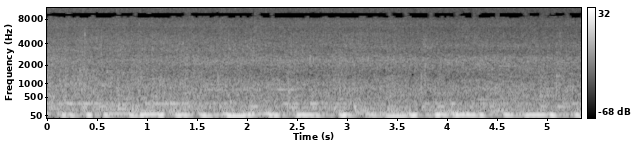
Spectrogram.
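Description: Flowing river water at a swimming pool on the Río Sonador near Yásica, Puerto Plata, a steady broadband rush close by, continuous and even, with no talking.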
